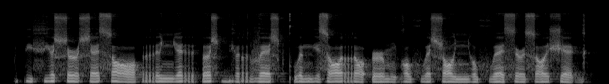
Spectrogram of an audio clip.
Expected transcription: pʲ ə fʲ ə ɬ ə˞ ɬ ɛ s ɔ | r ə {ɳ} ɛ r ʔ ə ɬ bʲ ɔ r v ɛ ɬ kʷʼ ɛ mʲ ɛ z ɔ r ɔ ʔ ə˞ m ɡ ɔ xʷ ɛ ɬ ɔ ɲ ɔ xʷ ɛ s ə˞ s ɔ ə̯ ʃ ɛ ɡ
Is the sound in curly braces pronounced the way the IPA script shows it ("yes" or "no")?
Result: no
